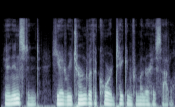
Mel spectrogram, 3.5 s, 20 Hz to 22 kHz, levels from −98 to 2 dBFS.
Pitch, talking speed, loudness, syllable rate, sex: 105 Hz, 240 wpm, -17 LUFS, 6.2 syllables/s, male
